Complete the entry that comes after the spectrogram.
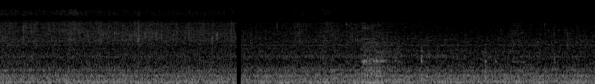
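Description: Chilli and dried-shrimp sambal paste sizzling steadily in oil in a non-stick frying pan as a plastic spatula stirs and pushes it around. The paste is being fried down until fairly dry. The sound drops out for an instant about two and a half seconds in.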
